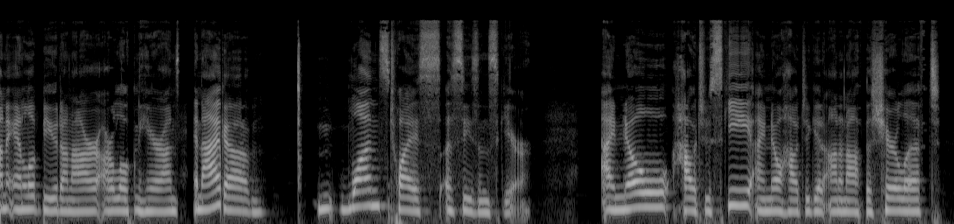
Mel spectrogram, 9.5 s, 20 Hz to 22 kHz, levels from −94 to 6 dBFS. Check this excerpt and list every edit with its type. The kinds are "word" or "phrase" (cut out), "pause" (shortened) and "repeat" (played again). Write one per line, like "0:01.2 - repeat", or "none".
0:01.3 - word
0:01.8 - word
0:02.2 - word
0:03.9 - word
